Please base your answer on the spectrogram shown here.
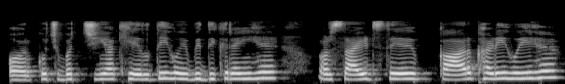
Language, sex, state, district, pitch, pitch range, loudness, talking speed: Hindi, female, Madhya Pradesh, Umaria, 255 Hz, 240-270 Hz, -13 LUFS, 170 wpm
